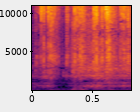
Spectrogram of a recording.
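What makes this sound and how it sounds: A bottle of slow-drying dark roast silk paint is shaken to mix it, and the small BB mixing ball rattles inside. The result is a quick series of faint, bright, high-pitched clicks, with no deep body.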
